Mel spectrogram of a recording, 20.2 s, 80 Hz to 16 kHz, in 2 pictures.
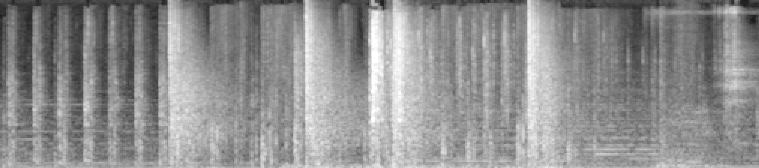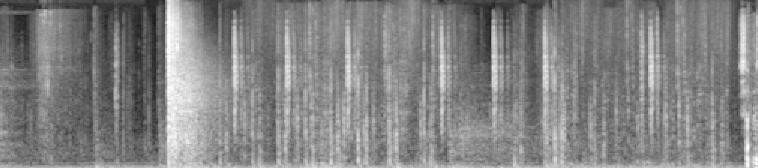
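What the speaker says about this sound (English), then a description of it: "Something's still shooting at us?" Bursts of gunfire and heavy booms in the video game Fallout 76, repeated volleys and thuds layered with game ambience, fairly loud and close with no talking over them.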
